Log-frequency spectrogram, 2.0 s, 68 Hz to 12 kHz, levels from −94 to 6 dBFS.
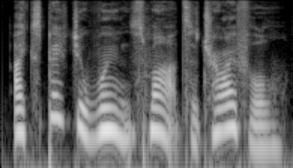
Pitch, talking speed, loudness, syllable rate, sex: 195 Hz, 215 wpm, -18 LUFS, 5.2 syllables/s, female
